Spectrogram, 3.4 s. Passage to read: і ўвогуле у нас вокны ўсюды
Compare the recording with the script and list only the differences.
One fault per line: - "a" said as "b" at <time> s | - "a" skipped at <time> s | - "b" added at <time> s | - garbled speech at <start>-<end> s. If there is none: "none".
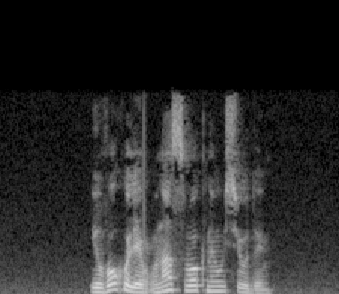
none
